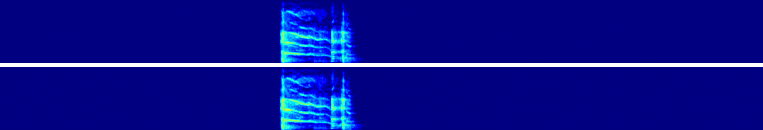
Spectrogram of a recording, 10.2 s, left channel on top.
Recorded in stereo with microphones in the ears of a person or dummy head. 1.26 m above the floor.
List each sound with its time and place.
3.7 s a cough: 10° right (ahead or behind), 0.7 m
